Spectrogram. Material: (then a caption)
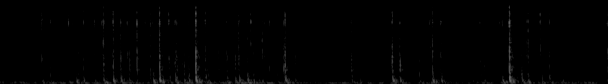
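Plastic. Long acrylic nails and fingertips type on the plastic keys of a black ThinkPad laptop keyboard. Quick, irregular bursts of sharp, bright clicks and clacks come with brief pauses, each tap dying away almost instantly.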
